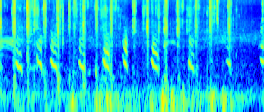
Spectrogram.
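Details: Grey francolin, known locally as Dakhni teetar or Indian francolin, calling at home in India: a steady run of short, downward-sliding notes repeated about three times a second, with low rumbling background noise beneath.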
